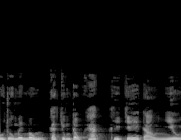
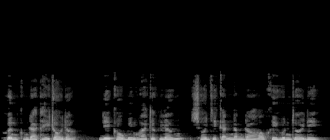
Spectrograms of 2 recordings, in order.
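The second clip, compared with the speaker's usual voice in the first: higher, lightly voiced young wife; man doing a woman's voice; 7 semitones higher than usual. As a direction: speak up high as the gentle wife. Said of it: "Lát giả giọng nữ".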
